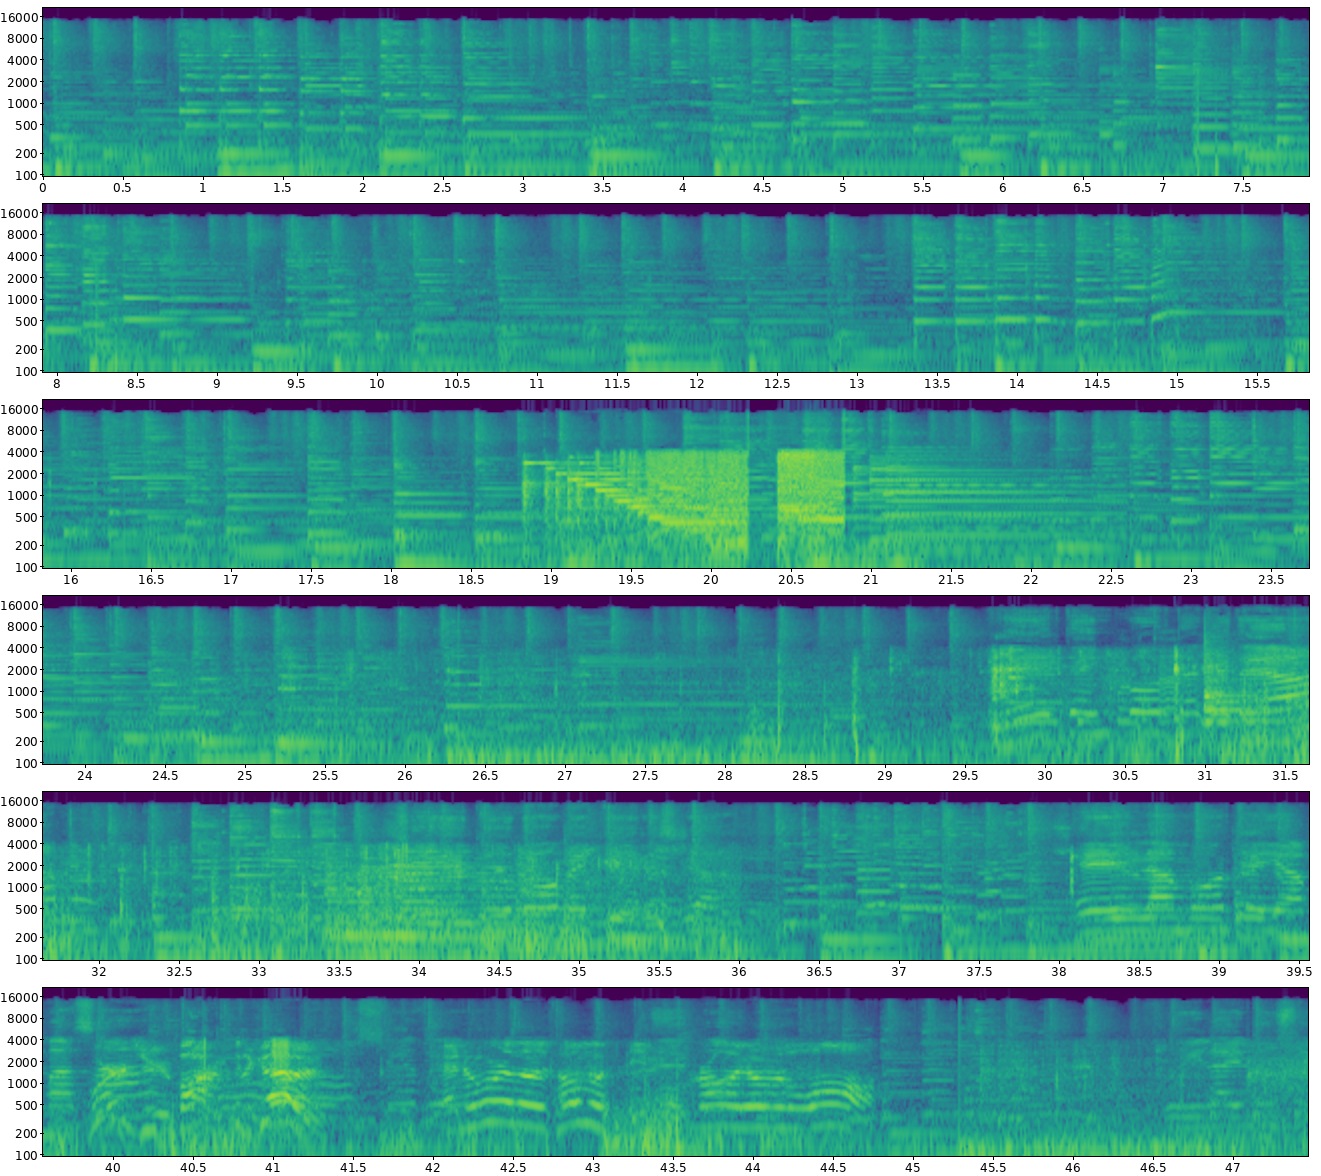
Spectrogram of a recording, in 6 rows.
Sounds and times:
Pizzicato: 0.0s - 20.9s, 23.2s - 42.0s.

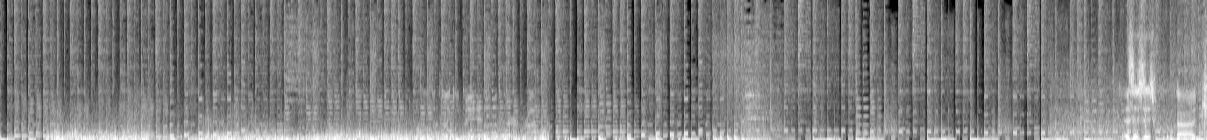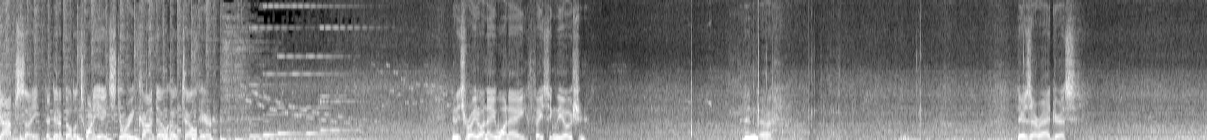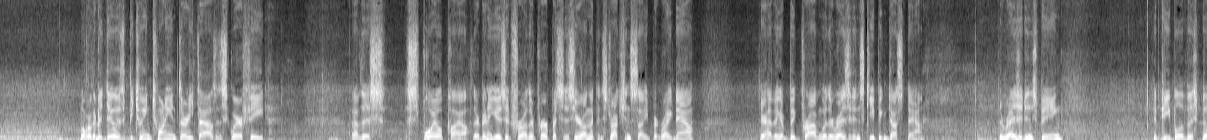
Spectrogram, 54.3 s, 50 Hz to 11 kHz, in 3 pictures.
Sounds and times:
Speech: 6.4s - 8.2s, 16.8s - 21.4s, 24.9s - 27.0s, 29.2s - 29.8s, 33.4s - 34.4s, 37.4s - 40.4s, 41.5s - 46.6s, 47.6s - 50.1s, 51.2s - 52.2s, 53.5s - 54.3s.

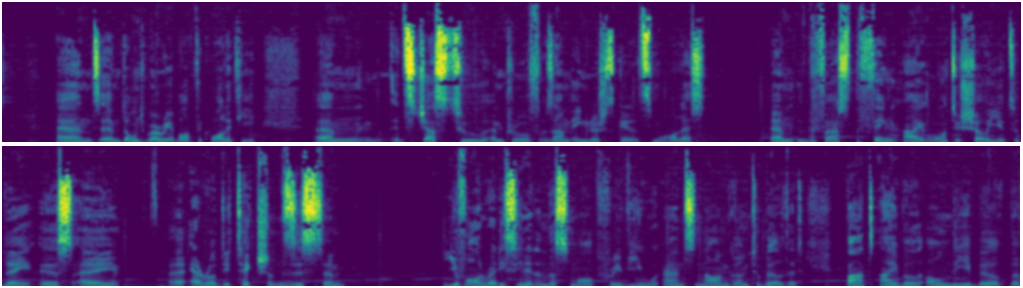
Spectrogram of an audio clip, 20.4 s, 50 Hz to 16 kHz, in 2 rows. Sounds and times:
Music: 0.0s - 20.3s
Speech: 0.6s - 7.0s, 7.7s - 13.7s, 14.6s - 20.3s.

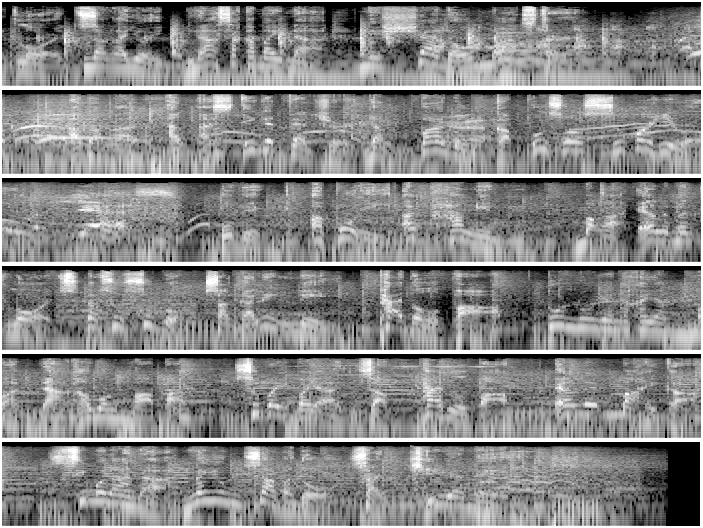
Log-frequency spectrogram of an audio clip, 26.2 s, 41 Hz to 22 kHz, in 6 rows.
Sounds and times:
Speech: 0.0s - 3.6s, 4.8s - 25.3s
Music: 0.0s - 26.0s.

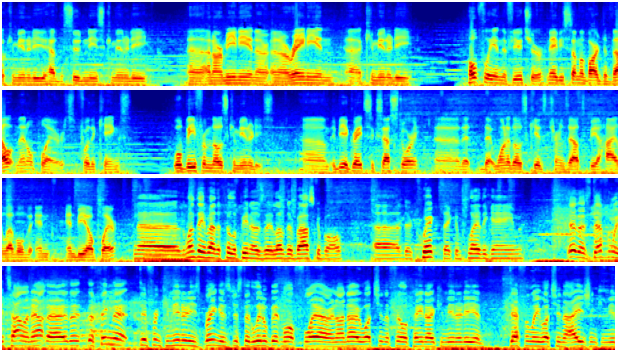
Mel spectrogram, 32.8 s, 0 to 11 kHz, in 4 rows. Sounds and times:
Speech: 0.0s - 1.9s, 2.5s - 5.5s, 6.2s - 9.9s, 10.5s - 23.4s, 24.0s - 32.8s
Music: 0.0s - 32.8s.

